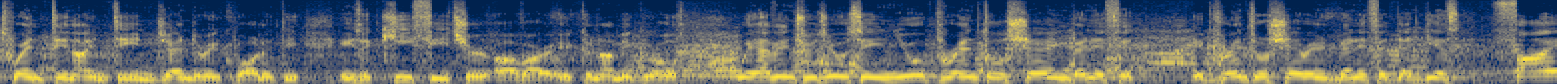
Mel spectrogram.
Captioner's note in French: voix de l'interprète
